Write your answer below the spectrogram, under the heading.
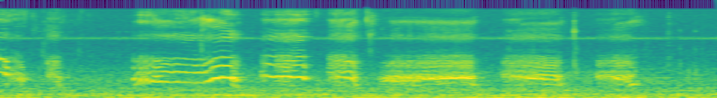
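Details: Whimpering toy poodle giving drawn-out, wavering nasal whines and short yips in quick succession, against a constant thin high-pitched hum and low room noise.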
